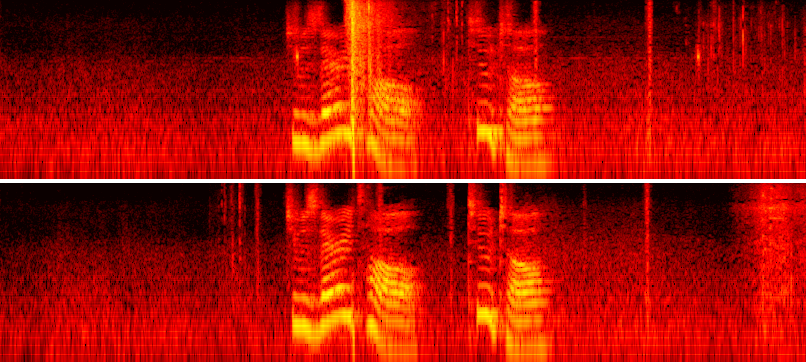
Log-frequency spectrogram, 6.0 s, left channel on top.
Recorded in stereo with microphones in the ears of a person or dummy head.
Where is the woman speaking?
35° right (ahead or behind), 0.8 m.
